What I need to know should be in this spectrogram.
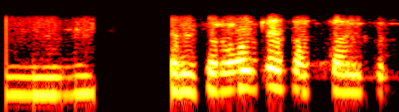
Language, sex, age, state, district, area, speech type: Kannada, male, 18-30, Karnataka, Chamarajanagar, rural, conversation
